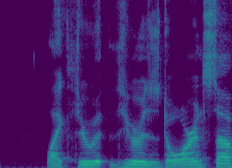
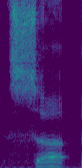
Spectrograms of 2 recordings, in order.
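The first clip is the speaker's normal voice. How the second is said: grinning dude voice; 2 semitones lower, 7 dB louder than usual. Acted. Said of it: "Gorbo just looks and he grins and he goes".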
